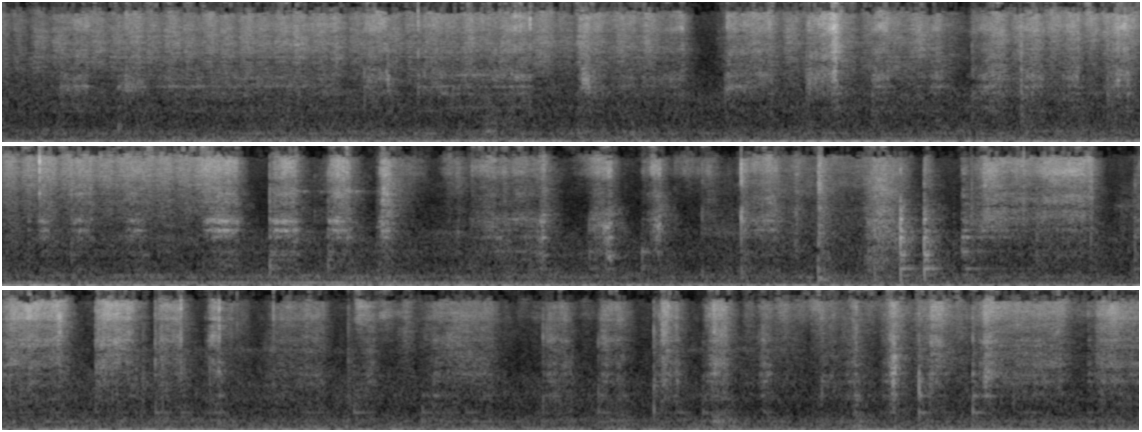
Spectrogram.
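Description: Steady close rubbing of a cloth or pad working Tru-Oil Goodfilla grain filler into wood grain, a continuous soft scrubbing texture with faint irregular strokes throughout.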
